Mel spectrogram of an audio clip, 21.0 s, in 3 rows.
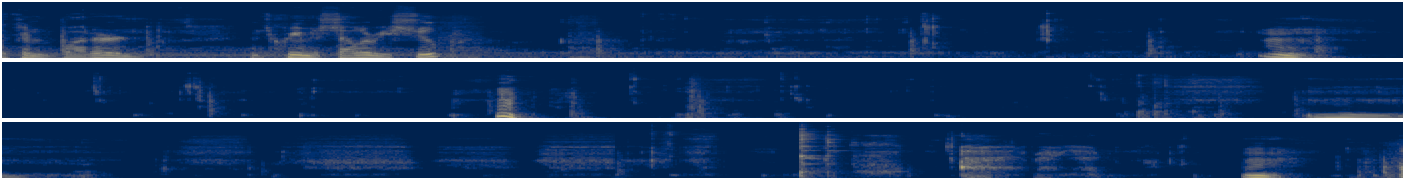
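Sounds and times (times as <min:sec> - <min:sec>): person chewing food: 0:02.2 - 0:13.4, 0:19.6 - 0:20.8
person humming: 0:06.0 - 0:06.8, 0:13.5 - 0:14.3.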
